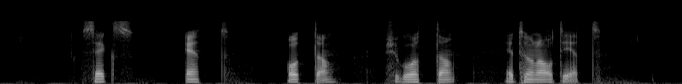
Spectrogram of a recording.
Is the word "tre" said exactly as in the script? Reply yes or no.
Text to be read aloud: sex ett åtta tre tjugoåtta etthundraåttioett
no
